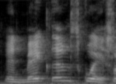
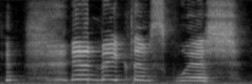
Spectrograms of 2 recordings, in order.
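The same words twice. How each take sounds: First: Said in the usual way. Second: Slow, high, loud and drawn out; hammed-up quote. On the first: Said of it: "It just sounds like". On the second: Shown as a demonstration. Reader replaying the silly line, exaggerated and drawn out. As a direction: stretch "squish" out, high and loud.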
